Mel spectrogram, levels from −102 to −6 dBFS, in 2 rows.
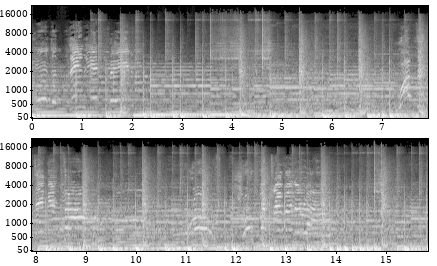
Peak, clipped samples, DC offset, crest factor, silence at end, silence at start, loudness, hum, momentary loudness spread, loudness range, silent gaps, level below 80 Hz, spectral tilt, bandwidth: -2 dBFS; under 0.1%; under 0.1%; 14 dB; 0 s; 0 s; -17 LUFS; none; 5 LU; 3 LU; none; -22 dBFS; -4.5 dB/octave; 18 kHz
